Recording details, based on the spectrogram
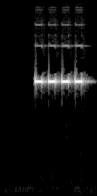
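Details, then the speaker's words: Garrison CO detector on AA batteries, test button held for monthly self-test: four sharp, clean, even high chirps on quiet background; detector passes self-test. "you'll hear the repetitive chirp once more and again it's going to change for manufacturer to manufacture"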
